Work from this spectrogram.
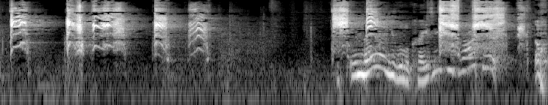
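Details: Fennec fox making strange, crazy noises: bursts of sharp squealing chirps and wavering yelps, some in quick runs, with a quiet pause in the middle and a few low warbling cries.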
